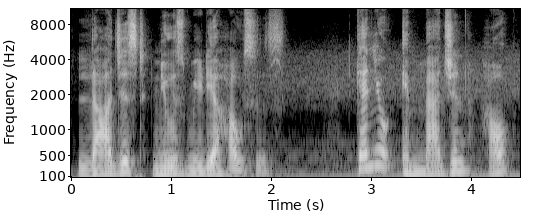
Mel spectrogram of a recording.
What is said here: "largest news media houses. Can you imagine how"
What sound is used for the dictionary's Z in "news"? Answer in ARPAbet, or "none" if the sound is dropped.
Z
